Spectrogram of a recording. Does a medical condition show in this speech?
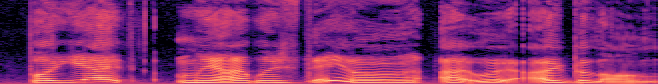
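Yes: cerebral palsy; cerebral palsy from oxygen deprivation at birth, affects speech, movement, balance, wheelchair, earlier physical therapy, walker; jokingly called a god-given accent.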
